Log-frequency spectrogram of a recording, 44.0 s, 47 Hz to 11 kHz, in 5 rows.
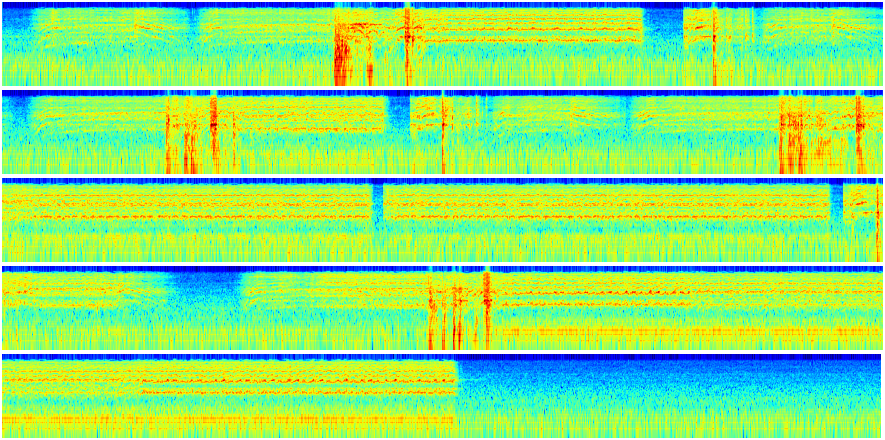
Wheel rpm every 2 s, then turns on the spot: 100, 170, 240, 140, 100, 210, 180, 120, 190, 210, 200, 210, 210, 190, 90, 200, 230, 210, 220, 230, 10, 0.
none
